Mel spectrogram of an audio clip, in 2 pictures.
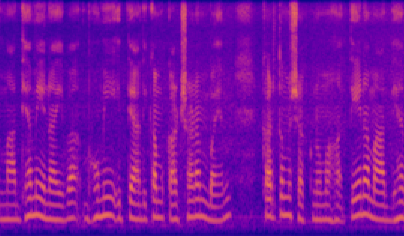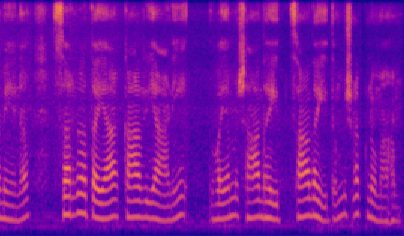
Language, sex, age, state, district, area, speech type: Sanskrit, male, 18-30, Odisha, Bargarh, rural, spontaneous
